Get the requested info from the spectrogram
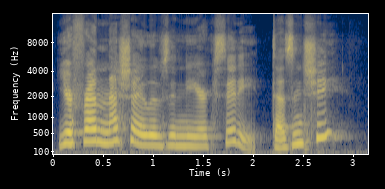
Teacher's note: again the intonation goes up at the end because really it's a yes or no question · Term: question tags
